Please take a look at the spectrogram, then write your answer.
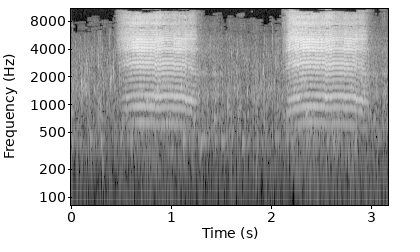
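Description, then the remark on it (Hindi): A lamb bleats twice, each call a drawn-out, quavering cry, with a short pause between them over faint background hiss. “एक भोले भाले भेड़ के बच्चे ने उसे रोक लिया।”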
